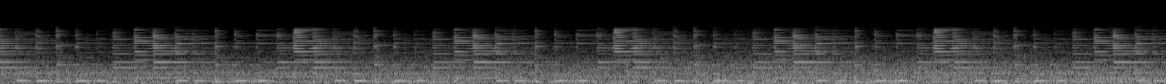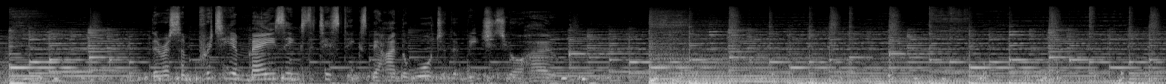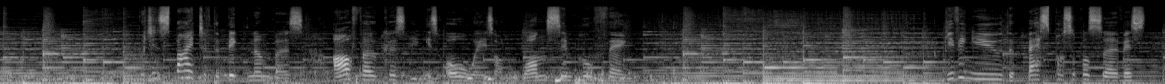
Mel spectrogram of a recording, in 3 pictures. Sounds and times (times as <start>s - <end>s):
Music: 0.0s - 34.9s
Gurgling: 11.8s - 31.0s
Speech: 13.2s - 17.3s, 24.7s - 29.7s, 32.8s - 34.8s.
